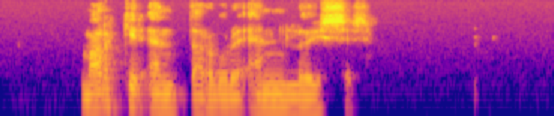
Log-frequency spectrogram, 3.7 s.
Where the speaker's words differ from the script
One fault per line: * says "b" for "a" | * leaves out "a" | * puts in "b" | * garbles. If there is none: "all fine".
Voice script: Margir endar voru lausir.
* puts in "enn"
